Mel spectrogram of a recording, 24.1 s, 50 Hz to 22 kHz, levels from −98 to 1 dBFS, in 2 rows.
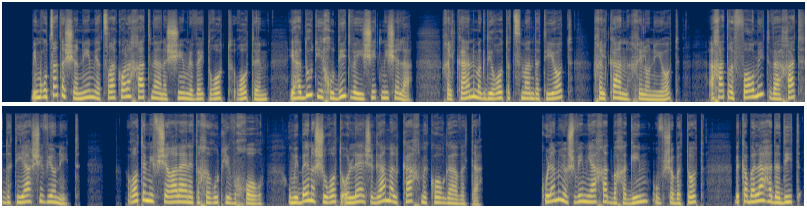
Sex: female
